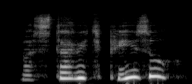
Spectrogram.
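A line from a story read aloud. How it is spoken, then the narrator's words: Exclamation. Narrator (Russian): воскликнула Нанина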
